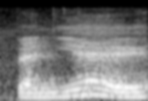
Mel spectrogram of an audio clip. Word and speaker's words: beignet: Beignet has 1 T and it is silent.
